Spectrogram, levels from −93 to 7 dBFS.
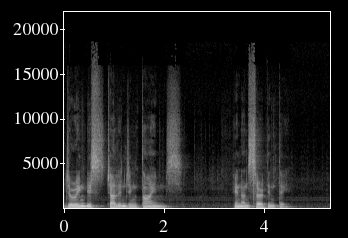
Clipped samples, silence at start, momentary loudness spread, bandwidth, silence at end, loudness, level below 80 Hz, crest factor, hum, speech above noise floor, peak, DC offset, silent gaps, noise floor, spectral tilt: under 0.1%; 0 s; 13 LU; 18 kHz; 0.85 s; -25 LUFS; -68 dBFS; 18 dB; none; 38 dB; -8 dBFS; under 0.1%; none; -63 dBFS; -5 dB/octave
